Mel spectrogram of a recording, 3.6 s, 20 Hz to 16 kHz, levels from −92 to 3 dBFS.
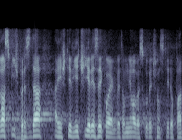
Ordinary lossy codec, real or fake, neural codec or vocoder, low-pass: AAC, 96 kbps; fake; codec, 16 kHz, 6 kbps, DAC; 7.2 kHz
